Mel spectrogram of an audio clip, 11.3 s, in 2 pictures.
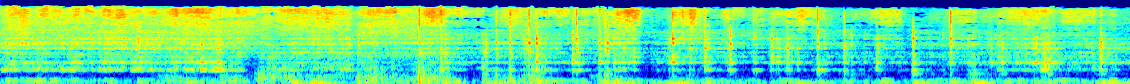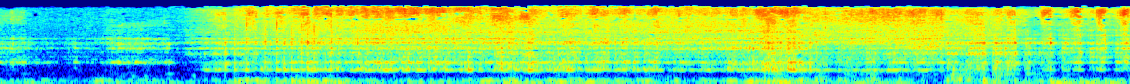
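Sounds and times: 
tapping and scratching: 0:00.0 - 0:11.2.

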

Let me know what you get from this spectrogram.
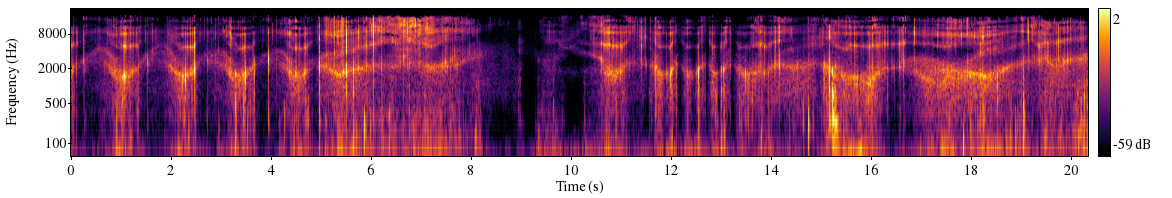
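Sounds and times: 
ear massage with oil and foam: 0:00.0 - 0:08.3, 0:09.4 - 0:20.3.

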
